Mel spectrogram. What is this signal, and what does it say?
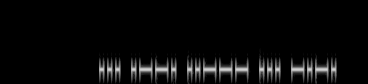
Morse code, heard as a keyed tone, about 30 wpm, 700 Hz. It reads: SP2SC
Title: DXCC-100 Call Signs - 5 Characters - Repeated 3x - 30wpm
